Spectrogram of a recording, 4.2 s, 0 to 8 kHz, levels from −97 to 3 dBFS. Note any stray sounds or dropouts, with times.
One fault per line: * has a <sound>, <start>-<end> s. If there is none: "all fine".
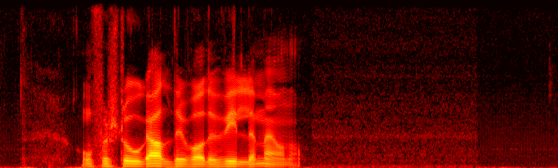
all fine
